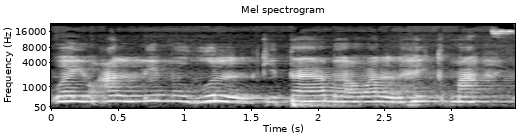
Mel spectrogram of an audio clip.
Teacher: Karena mungkin temponya yang agak kecepatan jadi mimnya kayak hilang.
